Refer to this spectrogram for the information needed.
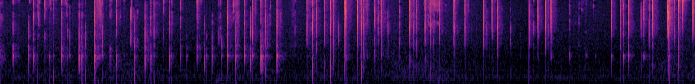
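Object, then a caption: Small metal tin. Fingertips and long nails tap and scratch the lid and sides of a small, round, teal metal tin that appears hollow. The result is a quiet, rapid run of dozens of dry, clicky taps with crinkly scratching between them, all bright and crisp with no low end, each tap cutting off almost at once.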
